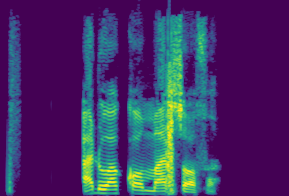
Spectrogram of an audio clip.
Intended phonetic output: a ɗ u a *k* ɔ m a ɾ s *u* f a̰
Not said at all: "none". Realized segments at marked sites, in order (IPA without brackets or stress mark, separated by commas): k, ɔ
